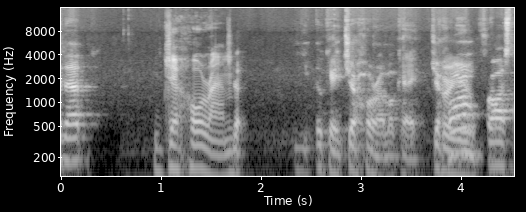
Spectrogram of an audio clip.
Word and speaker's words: Jehoram: Jehoram.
